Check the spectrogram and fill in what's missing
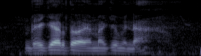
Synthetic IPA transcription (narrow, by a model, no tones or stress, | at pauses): bʱeɡaɾt̪ɔaemakimina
